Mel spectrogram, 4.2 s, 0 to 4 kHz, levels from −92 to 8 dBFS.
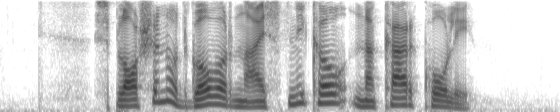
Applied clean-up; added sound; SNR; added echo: none; none; none; none.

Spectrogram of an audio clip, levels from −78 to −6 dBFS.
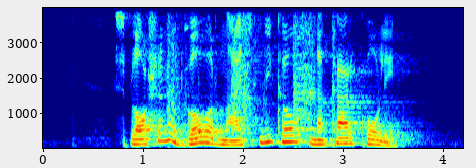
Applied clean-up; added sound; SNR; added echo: none; Shatter; 18 dB; reverberation time 0.7 s.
